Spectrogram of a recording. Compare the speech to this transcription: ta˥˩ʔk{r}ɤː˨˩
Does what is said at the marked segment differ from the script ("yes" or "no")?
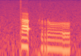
no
